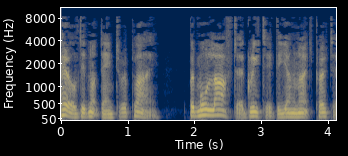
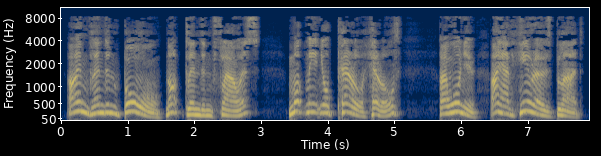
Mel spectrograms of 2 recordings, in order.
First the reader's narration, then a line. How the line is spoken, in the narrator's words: He wheeled his mount in an angry circle and shouted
